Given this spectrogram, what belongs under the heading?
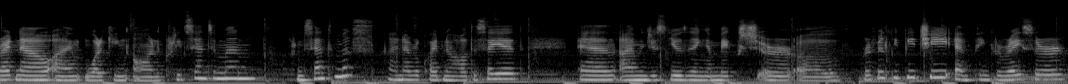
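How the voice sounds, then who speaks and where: Music sits in the background while the talk proceeds at a moderate pace. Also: woman. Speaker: illustrator. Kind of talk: art process voice-over. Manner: casual, chatty.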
